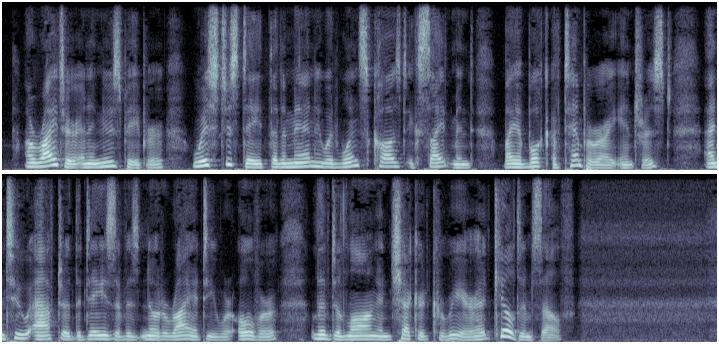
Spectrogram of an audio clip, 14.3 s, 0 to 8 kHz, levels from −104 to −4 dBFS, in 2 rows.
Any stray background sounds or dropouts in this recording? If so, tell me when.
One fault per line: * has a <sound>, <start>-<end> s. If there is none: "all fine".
all fine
